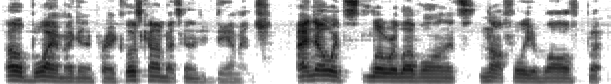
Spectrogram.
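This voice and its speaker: A man with a hoarse, worn-out voice talks through a video game session at an ordinary mid pitch. He rambles from one thought to the next and keeps clearing his throat. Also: moderate pace. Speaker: gaming YouTuber. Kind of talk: casual commentary over gameplay.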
